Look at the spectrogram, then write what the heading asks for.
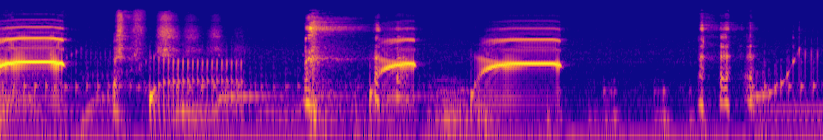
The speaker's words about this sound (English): It's one of the Budweiser frogs that didn't make it on the show.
